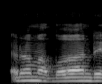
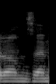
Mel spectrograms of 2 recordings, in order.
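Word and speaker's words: رمضان: আমাদের বাংলাদেশে বেশি আছে যেমন ধরেন রমাদানরে আমরা রমজান বলি এরকম রমাদান হুম রমাদান এটারে বলি রমজান তারপরে কাইফা এটা তো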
